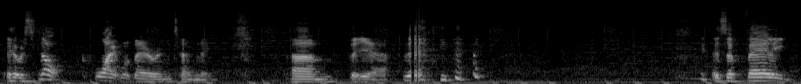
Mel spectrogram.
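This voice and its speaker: A young British man with a bright, forceful voice and a hint of Australian in some words chats loosely with his livestream viewers. He rambles, laughs at his own jokes and thinks aloud. Soft music plays faintly behind him. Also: mid-range voice. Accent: British, with occasional Australian words. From Britain. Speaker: livestream host. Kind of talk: casual chat with viewers.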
